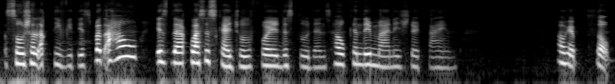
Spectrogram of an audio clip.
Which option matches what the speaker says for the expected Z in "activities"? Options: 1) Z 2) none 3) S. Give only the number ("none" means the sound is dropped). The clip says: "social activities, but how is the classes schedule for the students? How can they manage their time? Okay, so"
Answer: 3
